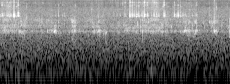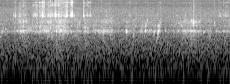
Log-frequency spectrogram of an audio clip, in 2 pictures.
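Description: Water lapping and gurgling against a kayak hull, with short bursts of light ticking every couple of seconds.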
